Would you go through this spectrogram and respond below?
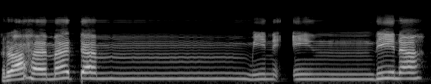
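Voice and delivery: slow chant of रहमतम मिन इंदिना, मिन clear, इंदिना nasal; tajweed recitation. Shown as a demonstration. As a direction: recite slowly, clear नून then hidden नून. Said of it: "मिन को fast पढ़ रही हूँ".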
